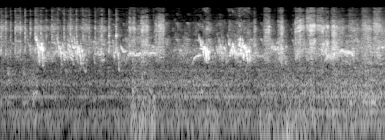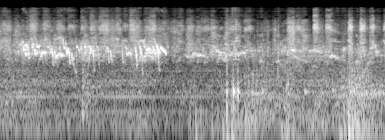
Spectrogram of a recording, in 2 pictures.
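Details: Colony of budgerigars and other birds chattering steadily with high twittering and squawks, plus a few scratchy rasping noises and soft knocks near the end.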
